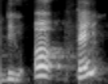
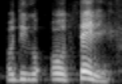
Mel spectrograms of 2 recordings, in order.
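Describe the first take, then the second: First: "hotel" with the first syllable HO stressed and split off; stress demo. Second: "hotel" with the last syllable TEL stressed; stress demo. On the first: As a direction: lean on the HO of "hotel", then a short break before "tel". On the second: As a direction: join "hotel" up and lean on the final TEL. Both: Shown as a demonstration. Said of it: "¿cómo yo pronuncio?".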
